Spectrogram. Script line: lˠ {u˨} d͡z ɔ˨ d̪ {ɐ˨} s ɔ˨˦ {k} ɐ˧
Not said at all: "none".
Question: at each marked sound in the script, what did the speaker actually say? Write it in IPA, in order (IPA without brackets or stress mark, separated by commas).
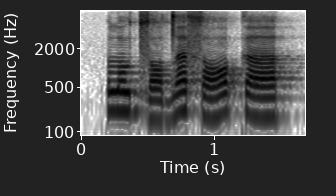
u˧, ɐ˦, k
